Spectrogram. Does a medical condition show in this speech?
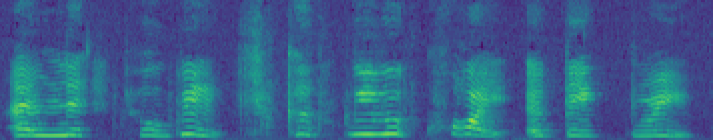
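Yes: cerebral palsy; not quadriplegic.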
